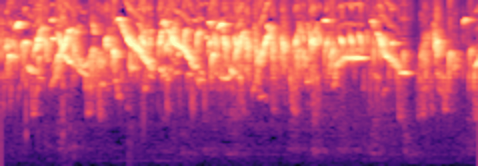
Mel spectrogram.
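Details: Canaries kept at home singing as a group, one bird leading the others: unbroken torrent of high twittering, liquid warbles and rapid trilled runs, several voices layered at once with sweeping whistled slurs throughout.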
